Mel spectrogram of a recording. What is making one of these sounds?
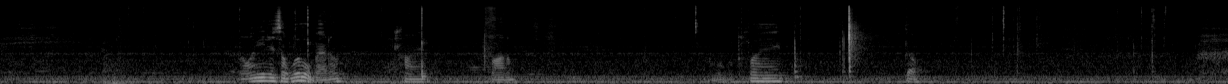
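Playing cards are shuffled with soft riffling clicks.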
